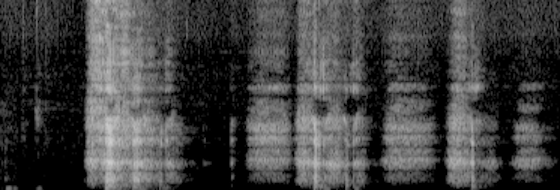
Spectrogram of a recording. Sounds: Laughter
